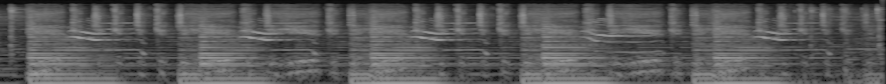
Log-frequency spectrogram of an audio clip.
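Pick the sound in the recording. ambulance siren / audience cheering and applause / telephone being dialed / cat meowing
cat meowing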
